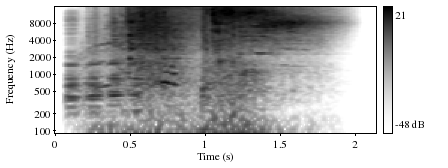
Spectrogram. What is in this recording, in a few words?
Scrap Golem Attack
